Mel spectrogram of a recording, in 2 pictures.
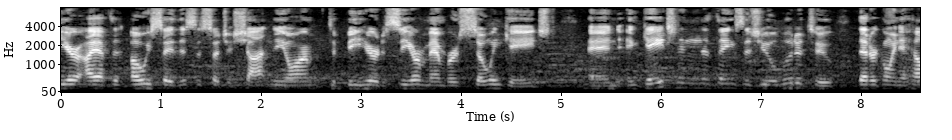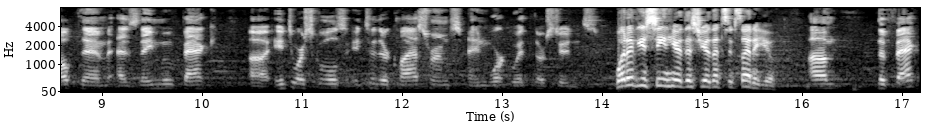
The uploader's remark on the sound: LIVE from the NJEA Convention. Broadcasted directly from the floor of the 2016 NJEA Convention in the TeacherCast booth.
